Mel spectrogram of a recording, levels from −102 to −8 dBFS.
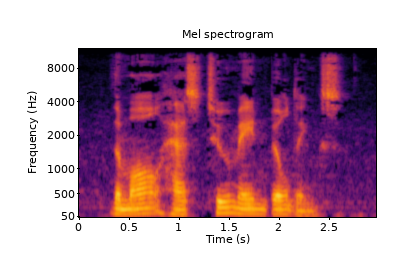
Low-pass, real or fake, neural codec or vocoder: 10.8 kHz; real; none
